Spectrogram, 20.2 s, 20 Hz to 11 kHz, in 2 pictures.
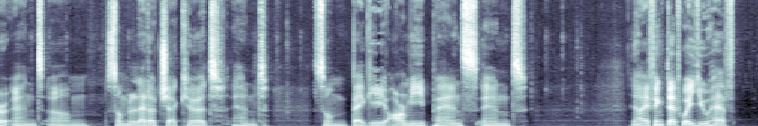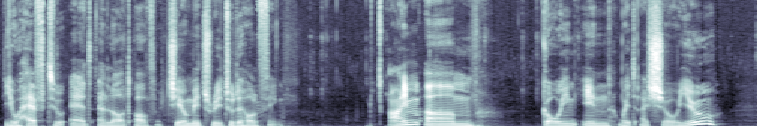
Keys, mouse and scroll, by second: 1.2-1.7 scroll up 2, 1.7 middle click, 2.3-2.6 scroll down 1, 2.6-6.2 middle drag, 6.2-6.6 scroll down 2, 6.6-7.2 scroll up 1, 7.2-10.4 shift+middle drag, 11.7-15.8 middle drag, 15.8 click, 16.4 click, 17.0-20.2 middle drag.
